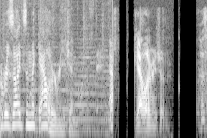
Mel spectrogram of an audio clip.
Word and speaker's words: Galar: Galar region. That's how you pronounce it.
